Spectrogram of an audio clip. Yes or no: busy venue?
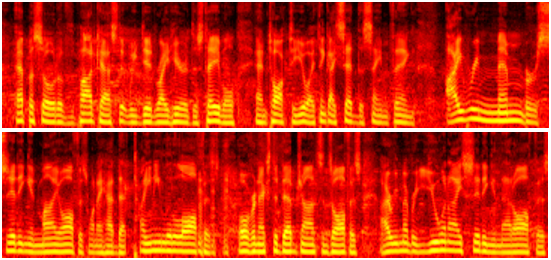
yes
